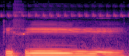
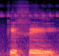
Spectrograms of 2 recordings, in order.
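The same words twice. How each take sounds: First: किसी drawn out very slowly, syllable by syllable; stretched dictation. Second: Said in the usual way. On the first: Shown as a demonstration. Teacher dictating किसी to pupils, drawn out slowly. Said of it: "teacher sounds out word". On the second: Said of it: "teacher spells word".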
